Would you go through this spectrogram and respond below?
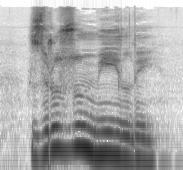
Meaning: intelligible, comprehensible, apprehensible, understandable, perspicuous
- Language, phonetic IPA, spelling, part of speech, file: Ukrainian, [zrɔzʊˈmʲiɫei̯], зрозумілий, adjective, Uk-зрозумілий.ogg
